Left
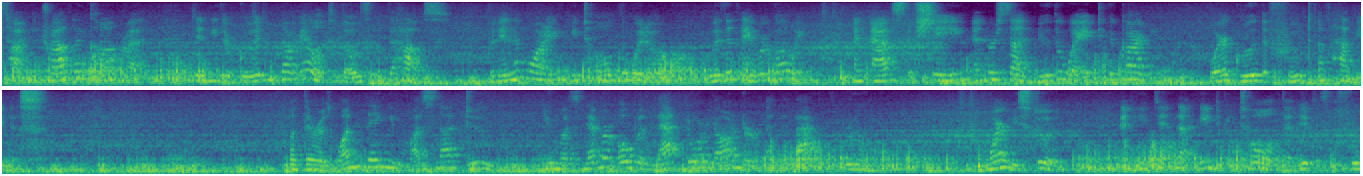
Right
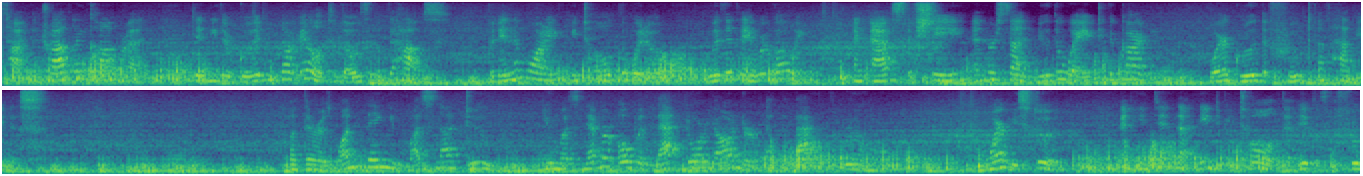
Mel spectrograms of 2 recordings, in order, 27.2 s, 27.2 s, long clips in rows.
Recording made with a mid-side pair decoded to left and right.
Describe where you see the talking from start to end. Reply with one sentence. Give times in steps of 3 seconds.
You can hear the talking on the right from 0 s, in the centre from 12 s and on the right from 18 s.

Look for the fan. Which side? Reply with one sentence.
In this clip you hear the fan in the centre.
